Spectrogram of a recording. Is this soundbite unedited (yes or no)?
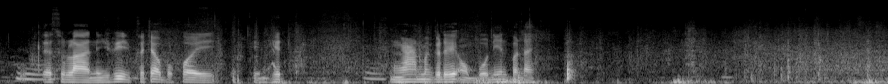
yes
